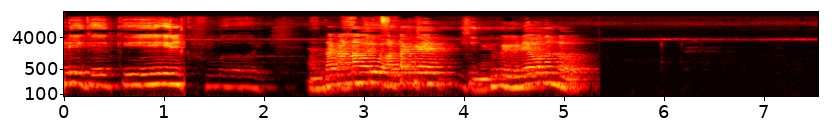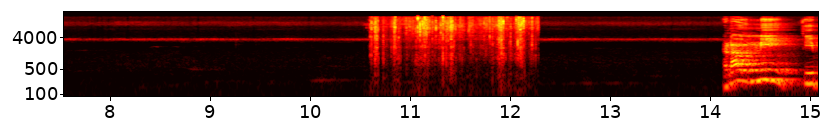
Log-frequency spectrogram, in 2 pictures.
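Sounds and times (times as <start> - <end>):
crickets trilling: 0.0 - 15.0
rough rustling: 10.6 - 12.3.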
